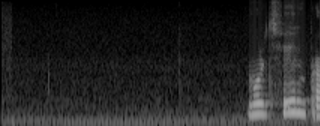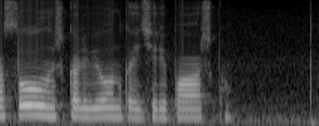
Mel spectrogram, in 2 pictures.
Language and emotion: Russian, sad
